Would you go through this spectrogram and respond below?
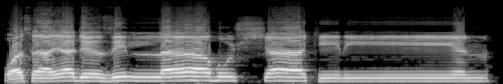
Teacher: سین میں سیٹی کی آواز پیدا کریں گے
